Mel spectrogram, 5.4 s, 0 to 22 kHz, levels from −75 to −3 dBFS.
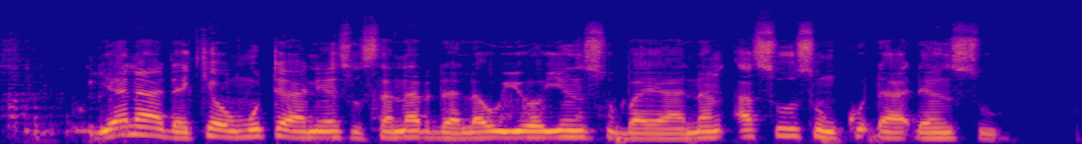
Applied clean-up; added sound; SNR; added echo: neural mask model RNNoise.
